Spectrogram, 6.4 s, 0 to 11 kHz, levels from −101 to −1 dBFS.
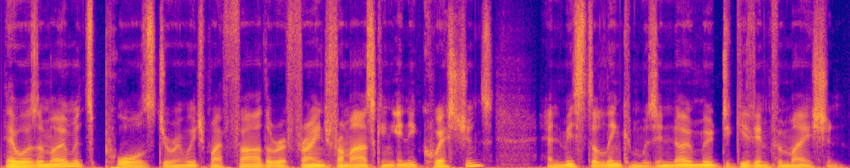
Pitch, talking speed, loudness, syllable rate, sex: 105 Hz, 225 wpm, -16 LUFS, 6.3 syllables/s, male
